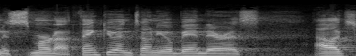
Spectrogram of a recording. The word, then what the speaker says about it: Smyrna: right across the street how do you say the name of this new restaurant s-m-y-r-n-a yeah it's smyrna yeah it's a greek city it's a city in greece smyrna okay so the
